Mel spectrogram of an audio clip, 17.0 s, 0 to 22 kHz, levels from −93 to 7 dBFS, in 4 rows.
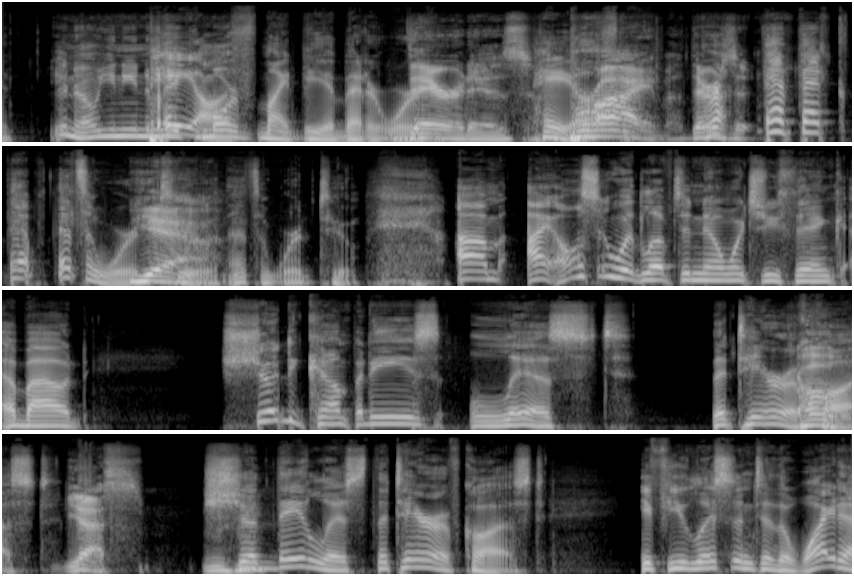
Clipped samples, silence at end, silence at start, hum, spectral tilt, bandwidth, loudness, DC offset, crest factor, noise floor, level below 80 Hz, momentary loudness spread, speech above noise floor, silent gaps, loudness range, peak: under 0.1%; 0 s; 0 s; none; -4 dB/octave; 18.5 kHz; -22 LUFS; under 0.1%; 20 dB; -73 dBFS; -46 dBFS; 10 LU; 51 dB; none; 3 LU; -2 dBFS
